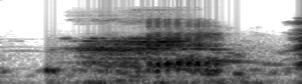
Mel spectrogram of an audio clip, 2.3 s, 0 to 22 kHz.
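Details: Sheep or ram at a goat and sheep market in Nandigama, recorded 28 June 2025: one drawn-out, harmonic, nasal bleat lasting about a second and a half, followed by the start of another rising bleat, with low market rumble underneath.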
